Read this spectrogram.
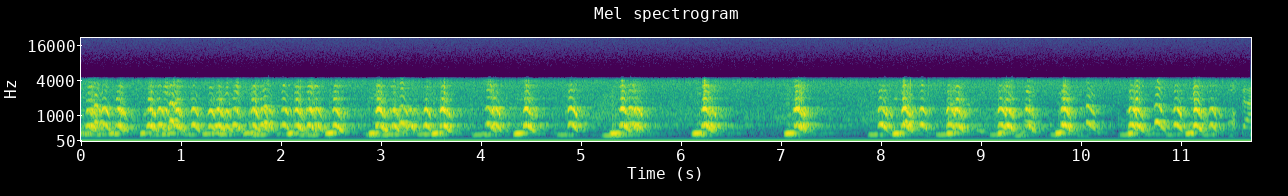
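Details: Siamang song at Amersfoort Zoo, Netherlands: a dense, rhythmic chorus of booming hoots and sharp barks, rapid pulsed bursts running almost continuously with brief gaps.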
